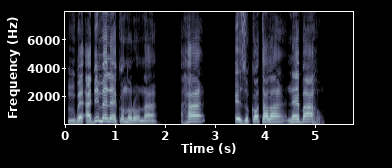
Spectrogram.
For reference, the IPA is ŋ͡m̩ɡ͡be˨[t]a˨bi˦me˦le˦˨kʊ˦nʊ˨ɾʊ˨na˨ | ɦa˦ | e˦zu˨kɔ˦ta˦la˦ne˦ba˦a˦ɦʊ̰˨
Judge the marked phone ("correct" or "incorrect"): incorrect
